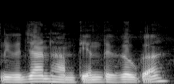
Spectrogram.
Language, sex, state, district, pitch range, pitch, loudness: Wancho, male, Arunachal Pradesh, Longding, 110-135 Hz, 115 Hz, -12 LUFS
